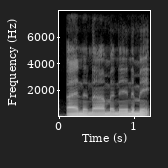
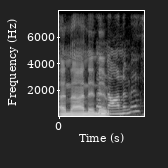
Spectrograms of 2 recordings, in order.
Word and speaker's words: anonymity: There is anonymity. How do you say that? Anonymous?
